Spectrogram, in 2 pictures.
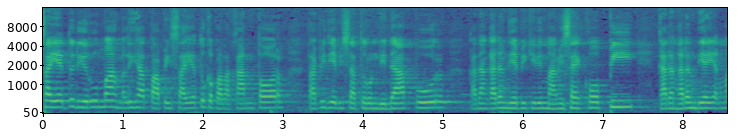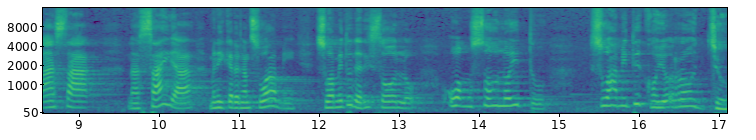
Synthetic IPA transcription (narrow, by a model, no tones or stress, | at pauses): sajait̪udiɾumahməliɦat̪̚papisajat̪ukəpalakant̪ɔr | t̪apidiabisat̪uɾʊndidapʊrkadaŋkadaŋdiabikinɪnmamisajakopi | kadaŋkadaŋdiajaŋmasak̚ | nahsajamənikadəŋansuami | suamit̪udaɾisɔlɔ | wɔŋsɔlɔit̪u | suamit̪ukojɔʔrod͡ʒɔ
